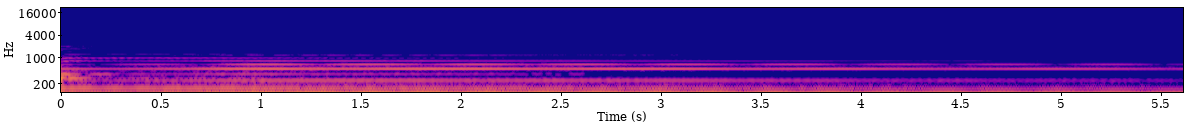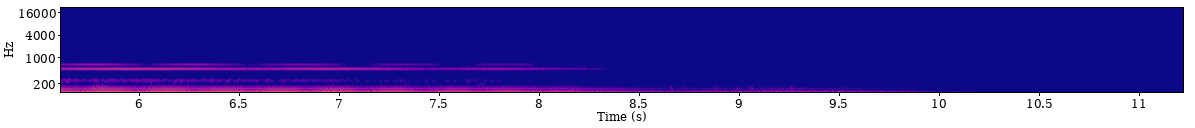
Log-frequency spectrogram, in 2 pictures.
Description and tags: Couv MŽtal Lo
household, percussion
